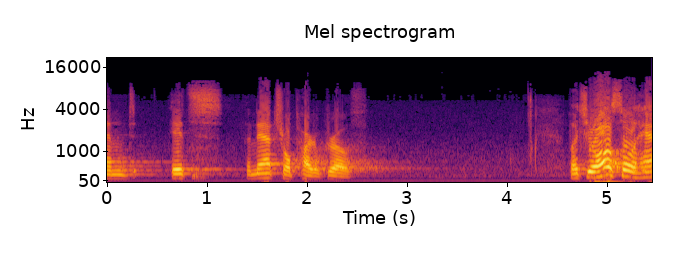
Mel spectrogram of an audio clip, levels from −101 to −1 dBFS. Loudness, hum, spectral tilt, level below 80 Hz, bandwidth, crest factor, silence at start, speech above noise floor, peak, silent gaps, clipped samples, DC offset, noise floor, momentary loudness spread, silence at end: -16 LUFS; none; -4.5 dB/octave; -52 dBFS; 11.5 kHz; 14 dB; 0 s; 37 dB; -4 dBFS; none; under 0.1%; under 0.1%; -53 dBFS; 21 LU; 0 s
